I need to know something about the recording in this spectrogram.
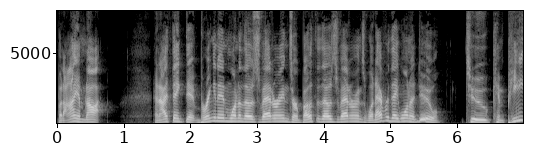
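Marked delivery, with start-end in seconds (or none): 4.6-7.0 breaking voice, cracking mid-phrase. Discussing veteran kickers competing with the young players, voice cracking. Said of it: "did you hear my voice crack there?".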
